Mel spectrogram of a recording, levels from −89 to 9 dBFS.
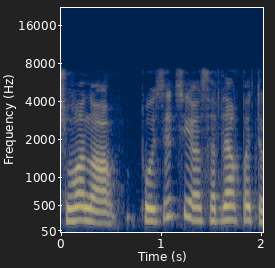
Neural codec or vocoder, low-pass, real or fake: codec, 16 kHz, 4 kbps, FunCodec, trained on Chinese and English, 50 frames a second; 7.2 kHz; fake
